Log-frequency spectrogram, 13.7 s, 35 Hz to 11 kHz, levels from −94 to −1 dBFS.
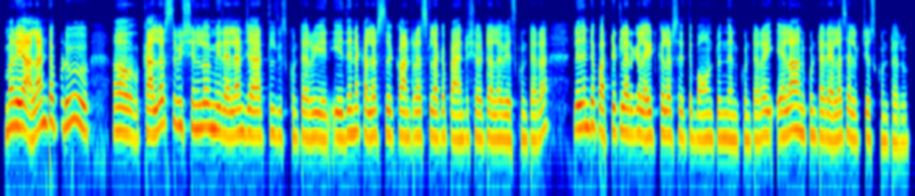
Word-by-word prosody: మరి 275 Hz, 0 st, +8 dB, 0.2 s
అలాంటప్పుడు 280 Hz, +4 st, +3 dB, 0.7 s
ఆహ్, 225 Hz, -4 st, +2 dB, 0.2 s
కలర్స్ 285 Hz, +9 st, +4 dB
విషయంలో 265 Hz, 0 st, 0 dB
మీరు 235 Hz, -3 st, +1 dB
ఎలాంటి 220 Hz, +2 st, +1 dB
జాగ్రత్తలు 210 Hz, +1 st, 0 dB
తీసుకుంటారు? 200 Hz, 0 st, -5 dB
ఏ -, -, -1 dB, 0.2 s
ఏదైనా 225 Hz, +4 st, -1 dB
కలర్స్ 210 Hz, +1 st, 0 dB, 0.2 s
కాంట్రాస్ట్ 205 Hz, 0 st, -1 dB
లాగా 205 Hz, +1 st, -1 dB
ప్యాంట్ 190 Hz, +1 st, -1 dB
షర్ట్ 200 Hz, -1 st, -4 dB
అలా 190 Hz, 0 st, -2 dB
వేసుకుంటారా? 190 Hz, +3 st, -5 dB, 0.5 s
లేదంటే 270 Hz, +2 st, +3 dB
పర్టిక్యులర్‌గా 225 Hz, 0 st, +1 dB
లైట్ 200 Hz, 0 st, 0 dB
కలర్స్ 215 Hz, -2 st, -1 dB
అయితే 200 Hz, +2 st, -7 dB
బావుంటుందనుకుంటారయి. 195 Hz, +1 st, -4 dB, 0.2 s
ఎలా 240 Hz, +3 st, +4 dB
అనుకుంటారు? 210 Hz, -2 st, -3 dB
ఎలా 195 Hz, +1 st, 0 dB
సెలెక్ట్ 190 Hz, -2 st, -5 dB
చేసుకుంటారు? 175 Hz, -3 st, -9 dB
210 Hz, 125 wpm, -23 LUFS, 195-230 Hz, 0.7 s, మరి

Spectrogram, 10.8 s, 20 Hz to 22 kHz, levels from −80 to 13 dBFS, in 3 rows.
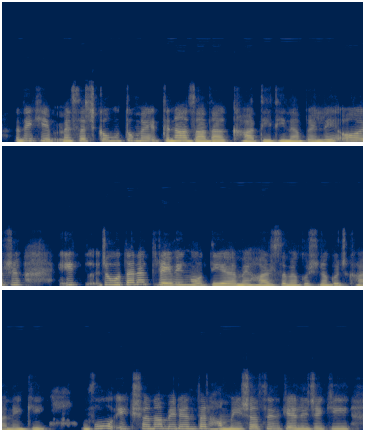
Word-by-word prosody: अ, -, -, +3 dB
देखिए 285 Hz, +2 st, -1 dB
मैं 260 Hz, -, +4 dB
सच 280 Hz, +2 st, -3 dB
कहूँ 275 Hz, 0 st, -2 dB
तो 300 Hz, -, -2 dB
मैं 285 Hz, 0 st, -1 dB
इतना 265 Hz, +2 st, +4 dB
ज़्यादा 245 Hz, 0 st, +4 dB
खाती 230 Hz, -1 st, +2 dB
थी 235 Hz, -, +6 dB
ना 225 Hz, 0 st, +6 dB
पहले, 225 Hz, +1 st, +2 dB
और 285 Hz, +1 st, -1 dB, 0.6 s
एक 310 Hz, +1 st, -7 dB
जो 315 Hz, -, -2 dB
होता 315 Hz, +1 st, +1 dB
है 325 Hz, -, 0 dB
ना 355 Hz, -, 0 dB
क्रेविंग 280 Hz, -1 st, +2 dB
होती 245 Hz, 0 st, 0 dB
है 245 Hz, -1 st, +4 dB
हमें 235 Hz, 0 st, +5 dB
हर 230 Hz, 0 st, +4 dB
समय 230 Hz, 0 st, 0 dB
कुछ 235 Hz, 0 st, -7 dB
न 230 Hz, -, +2 dB
कुछ 235 Hz, -1 st, -2 dB
खाने 220 Hz, -1 st, +1 dB
की, 235 Hz, +2 st, +1 dB, 0.4 s
वो 330 Hz, +8 st, -2 dB
इच्छा 300 Hz, +2 st, -6 dB
ना 325 Hz, +1 st, -2 dB
मेरे 325 Hz, 0 st, -4 dB
अंदर 320 Hz, +1 st, -3 dB
हमेशा 260 Hz, +2 st, +1 dB
से 285 Hz, -1 st, -7 dB
कह 270 Hz, 0 st, -1 dB
लीजिए 260 Hz, 0 st, -1 dB
कि, 265 Hz, +1 st, -3 dB
260 Hz, 220 wpm, -21 LUFS, 235-290 Hz, 0.6 s, थी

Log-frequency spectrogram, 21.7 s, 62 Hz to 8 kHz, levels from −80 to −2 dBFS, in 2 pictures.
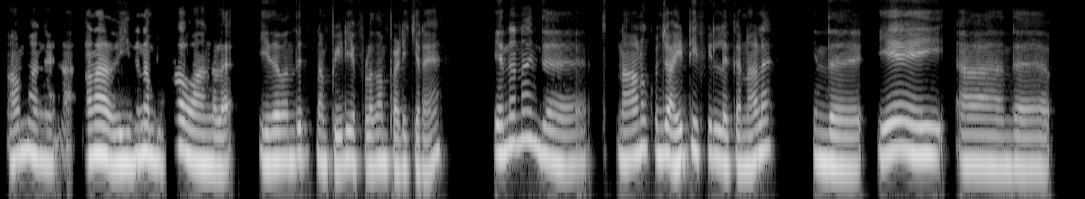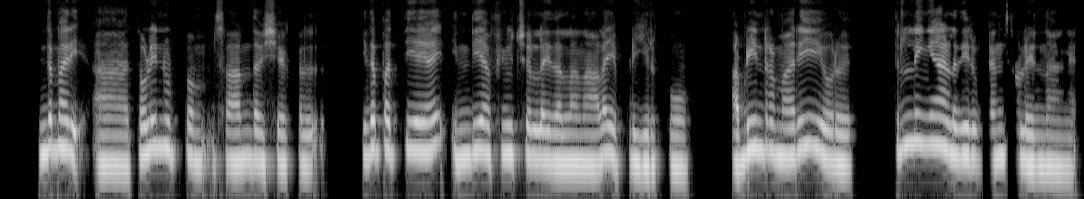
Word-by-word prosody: ஆமாங்க. 180 Hz, -3 st, +1 dB, 0.2 s
அ, -, -, -9 dB, 0.2 s
ஆனா, 190 Hz, +2 st, +6 dB, 0.3 s
இத 160 Hz, +3 st, +2 dB
நான் 175 Hz, -3 st, +4 dB
புக்கா 210 Hz, +8 st, -3 dB
வாங்கல. 150 Hz, -2 st, +3 dB, 0.4 s
இத 155 Hz, -, +3 dB
வந்துட்டு 175 Hz, +2 st, -2 dB
நான் 155 Hz, 0 st, -2 dB
பிடிஎஃப்ல 150 Hz, 0 st, -1 dB
தான் 155 Hz, 0 st, 0 dB
படிக்கிறேன். 140 Hz, +4 st, -3 dB, 0.6 s
என்னன்னா, 235 Hz, +6 st, +1 dB
இந்த 190 Hz, -4 st, +1 dB, 0.7 s
நான்னு 180 Hz, +5 st, +1 dB
கொஞ்சம் 185 Hz, -2 st, +2 dB
ஐடி 180 Hz, +4 st, 0 dB
ஃபீல்ட்ல 180 Hz, -4 st, -1 dB
இருக்கறனால, 150 Hz, +5 st, 0 dB, 0.5 s
இந்த 155 Hz, -1 st, +3 dB, 0.6 s
ஏஐ, 205 Hz, -3 st, +3 dB, 0.5 s
ஆ, -, -, 0 dB, 0.4 s
அந்த 145 Hz, 0 st, -2 dB, 1.1 s
இந்த 215 Hz, +3 st, +4 dB
மாரி 215 Hz, -4 st, +4 dB, 0.3 s
அ -, -, +1 dB, 0.4 s
தொழில்நுட்பம் 195 Hz, -4 st, +1 dB, 0.2 s
சார்ந்த 165 Hz, +1 st, 0 dB
விஷயங்கள். 150 Hz, -1 st, -3 dB, 0.6 s
இதைப் 205 Hz, +1 st, +1 dB
பத்தி 205 Hz, +1 st, -2 dB
ஏஐ 200 Hz, +2 st, +3 dB, 0.2 s
இந்தியா 185 Hz, +4 st, +2 dB
ஃப்யூச்சர்ல 185 Hz, -3 st, 0 dB
இதெல்லாம் 155 Hz, 0 st, +2 dB
னால 150 Hz, +3 st, +1 dB
எப்படி 155 Hz, -1 st, -3 dB
இருக்கு. 145 Hz, 0 st, -3 dB, 0.6 s
அப்படின்ற 205 Hz, +6 st, +3 dB
மாரி, 180 Hz, +5 st, +2 dB, 0.2 s
ஒரு 155 Hz, -2 st, +2 dB, 0.5 s
த்ரில்லிங்கா 235 Hz, +2 st, +1 dB
எழுதியிருப்பேன் 175 Hz, -2 st, +1 dB
சொல்லி 165 Hz, -2 st, +1 dB
இருந்தாங்க. 145 Hz, -1 st, -1 dB
170 Hz, 125 wpm, -23 LUFS, 155-195 Hz, 1.1 s, ஆனா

